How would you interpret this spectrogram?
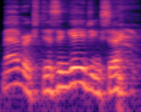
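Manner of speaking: high, clipped radio call; pilot radio call. Retold or imitated. Comic Tom Cruise fleeing a Scientology mission. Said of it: "Tom Cruise is like".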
